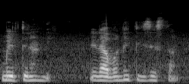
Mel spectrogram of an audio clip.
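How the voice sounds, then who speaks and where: A woman voicing a kind housemaid who asks gentle, concerned questions. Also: mid-range voice, little pitch movement, quick pace, slight background noise, natural voice. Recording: dull lo-fi recording.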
